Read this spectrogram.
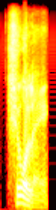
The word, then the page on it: surely: British English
